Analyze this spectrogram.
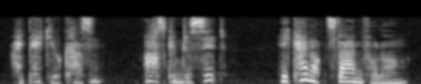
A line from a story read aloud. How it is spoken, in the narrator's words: Nimue whispered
